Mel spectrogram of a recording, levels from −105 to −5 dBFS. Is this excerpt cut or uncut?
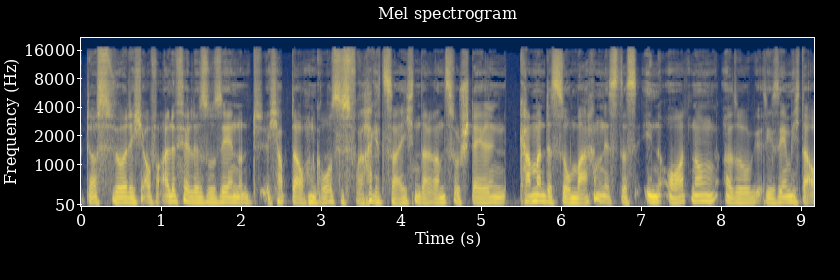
uncut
